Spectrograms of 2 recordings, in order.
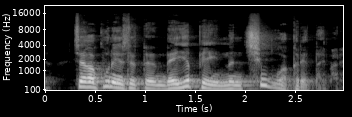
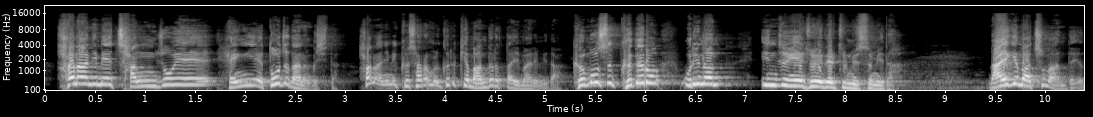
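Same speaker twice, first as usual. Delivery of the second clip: higher and louder, fervent sermon; preaching at full force; 7 semitones higher, 6 dB louder than usual. Acted. Pastor urging the church to accept each other, loud preaching. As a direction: drive it home to the congregation.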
